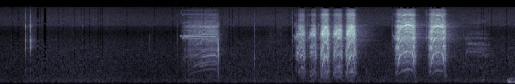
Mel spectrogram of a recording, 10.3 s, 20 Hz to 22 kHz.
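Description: A power drill spins a carbide 0.095 reamer through holes in aircraft vertical stabilizer parts, a short run first and then quick bursts of high whirring, close and loud over a quiet room.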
